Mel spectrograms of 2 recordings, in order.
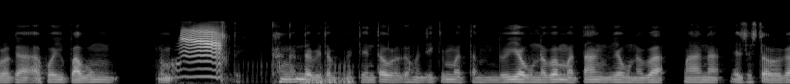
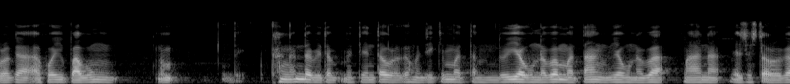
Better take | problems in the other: second | noise reduction (neural mask model RNNoise)

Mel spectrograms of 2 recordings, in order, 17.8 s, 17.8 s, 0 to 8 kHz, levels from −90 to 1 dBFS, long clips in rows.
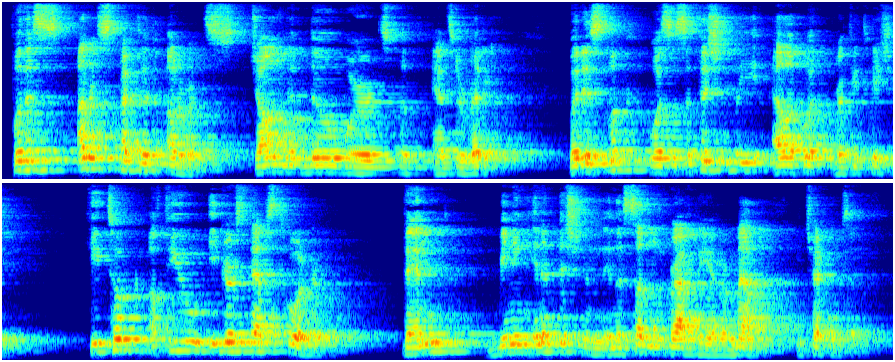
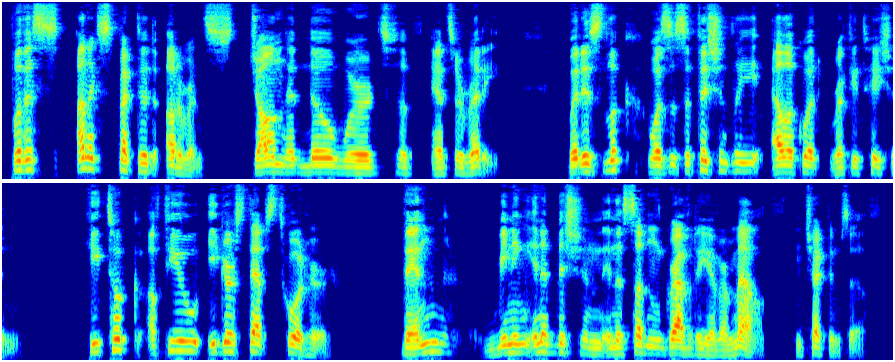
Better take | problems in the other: second | room echo; dies away in 1 s

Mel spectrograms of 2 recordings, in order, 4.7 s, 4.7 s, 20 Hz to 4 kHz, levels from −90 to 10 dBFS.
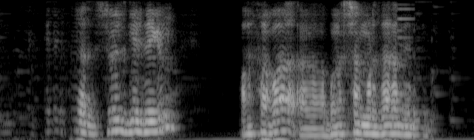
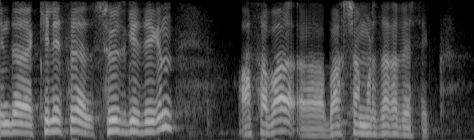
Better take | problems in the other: second | noise reduction (neural mask model DeepFilterNet 3)

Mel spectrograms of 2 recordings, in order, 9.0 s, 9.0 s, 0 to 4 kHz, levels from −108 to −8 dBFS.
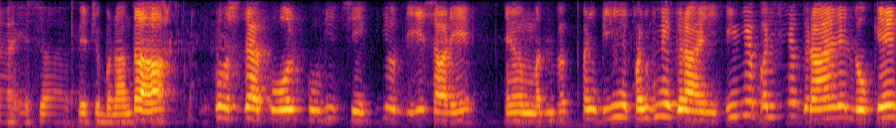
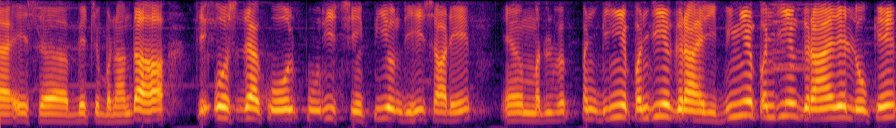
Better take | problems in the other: second | noise reduction (neural mask model DeepFilterNet 3)

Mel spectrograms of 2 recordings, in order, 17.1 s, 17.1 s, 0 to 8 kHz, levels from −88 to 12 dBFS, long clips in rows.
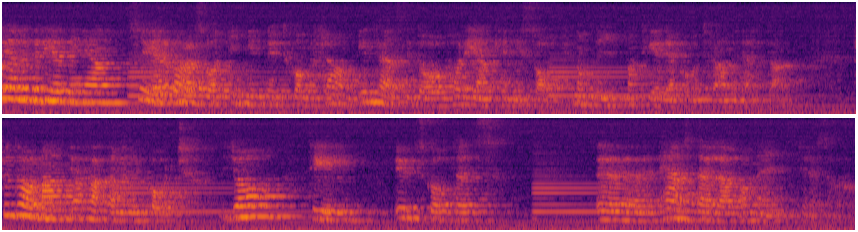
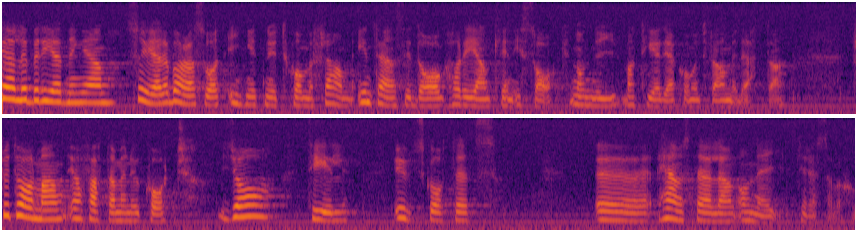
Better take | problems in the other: second | background sound (Acoustic guitar); 15 dB below the speech // room echo; dies away in 0.9 s

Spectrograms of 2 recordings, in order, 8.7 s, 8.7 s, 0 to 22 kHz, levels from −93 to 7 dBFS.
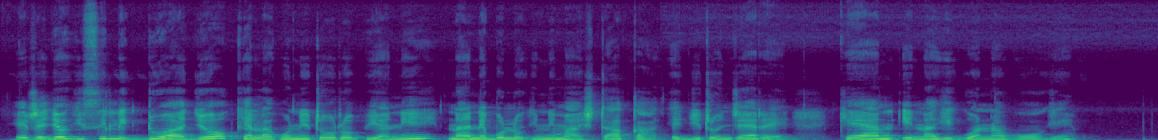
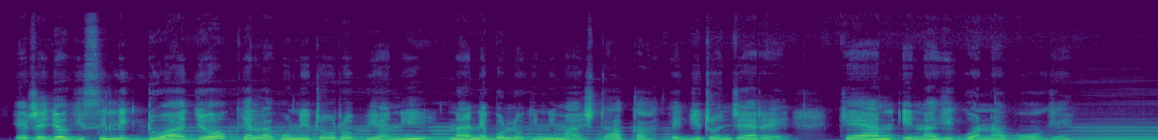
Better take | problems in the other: first | noise reduction (neural mask model RNNoise)

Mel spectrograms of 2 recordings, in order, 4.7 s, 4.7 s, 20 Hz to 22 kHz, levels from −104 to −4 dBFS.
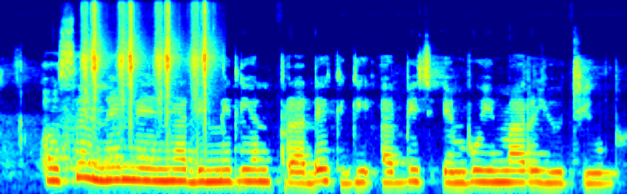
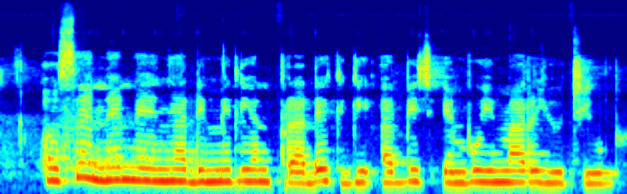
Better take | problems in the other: second | background sound (Rattle (instrument)); 1 dB below the speech

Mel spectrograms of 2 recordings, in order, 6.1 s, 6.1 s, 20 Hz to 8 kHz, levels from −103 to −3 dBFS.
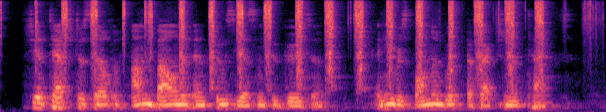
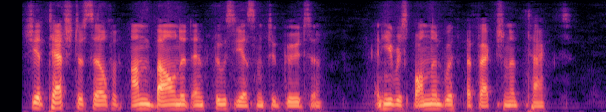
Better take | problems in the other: second | background sound (Tools); 5 dB below the speech // room echo; dies away in 0.3 s

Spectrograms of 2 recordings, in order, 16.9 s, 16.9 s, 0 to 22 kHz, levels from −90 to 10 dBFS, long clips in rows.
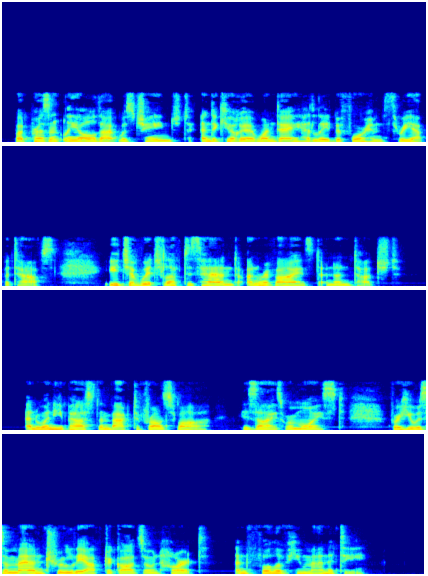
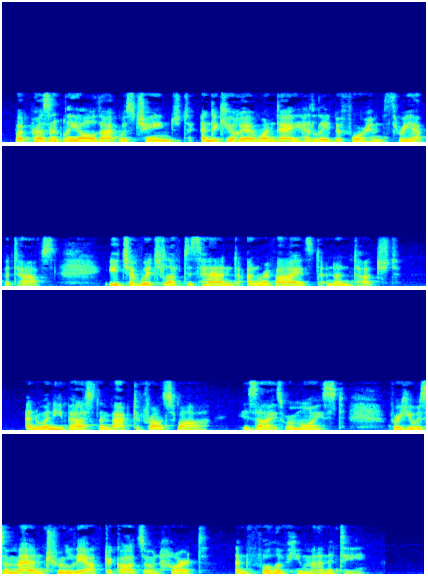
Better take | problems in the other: second | noise reduction (neural mask model DeepFilterNet 3)

